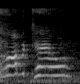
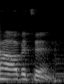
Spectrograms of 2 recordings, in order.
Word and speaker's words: Hobbiton: walk in middle-earth we're going to hop town I said it wrong okay we're going to Hobbiton and then we're leaving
